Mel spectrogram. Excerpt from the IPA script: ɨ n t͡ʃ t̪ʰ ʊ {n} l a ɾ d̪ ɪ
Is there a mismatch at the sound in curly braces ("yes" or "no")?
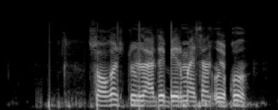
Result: no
